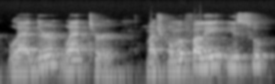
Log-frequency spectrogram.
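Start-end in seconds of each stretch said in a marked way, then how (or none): 0.1-1.2 "leather" with a clear d, "letter" with a crisp t; marked d and t. Shown as a demonstration. Teacher showing the slower, marked version. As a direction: mark the consonants fully in each word. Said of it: "marcar mais um pouquinho as letras D e T".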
